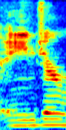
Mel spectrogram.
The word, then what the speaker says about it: Ainger: And Jennifer Ainger rhymes with danger, so that you can know exactly how to promote this channel, which is really good.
